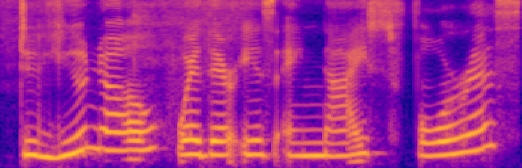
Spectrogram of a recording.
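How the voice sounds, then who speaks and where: A woman uses a put-on character voice, high in pitch and at a very slow pace. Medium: read story.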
